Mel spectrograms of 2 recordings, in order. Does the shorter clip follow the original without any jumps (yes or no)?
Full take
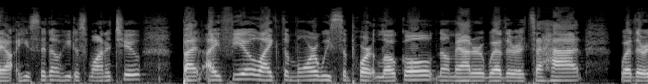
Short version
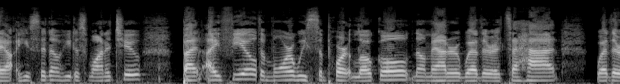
no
